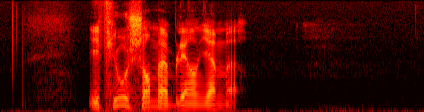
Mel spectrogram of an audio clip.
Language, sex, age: Norwegian, male, 31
